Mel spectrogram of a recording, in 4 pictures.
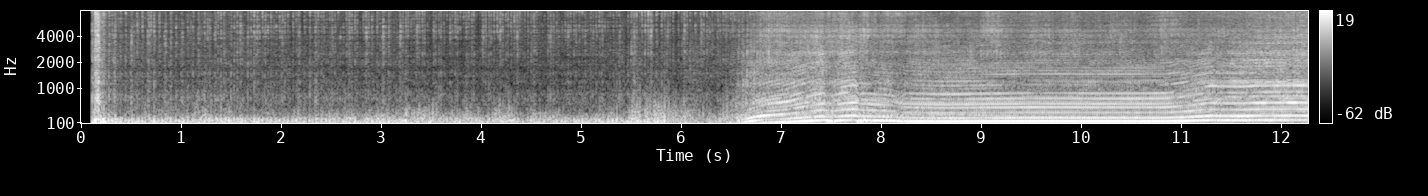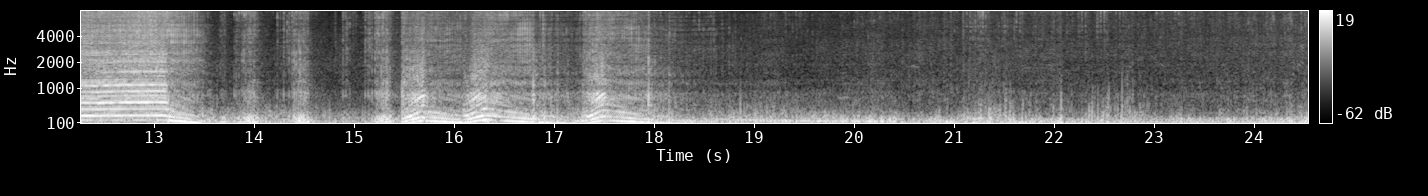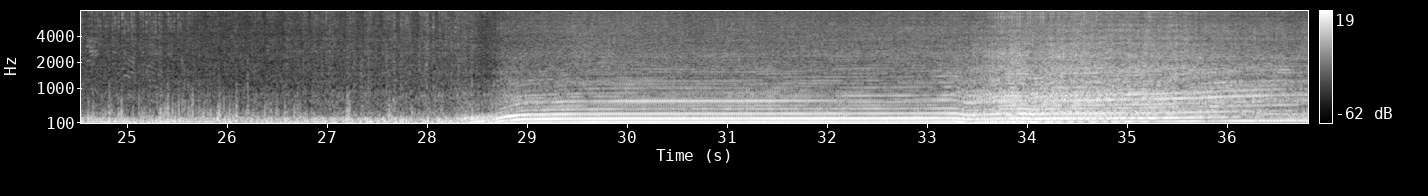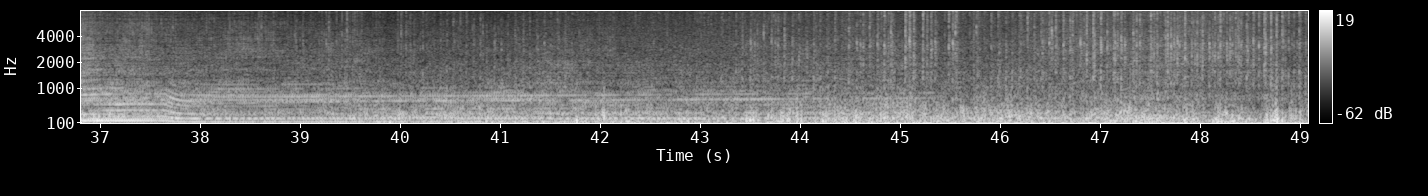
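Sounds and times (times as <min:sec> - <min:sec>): engine idle rumble: 0:00.1 - 0:06.7, 0:18.0 - 0:28.7, 0:37.0 - 0:49.0
drag car engine revving: 0:00.1 - 0:49.0.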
